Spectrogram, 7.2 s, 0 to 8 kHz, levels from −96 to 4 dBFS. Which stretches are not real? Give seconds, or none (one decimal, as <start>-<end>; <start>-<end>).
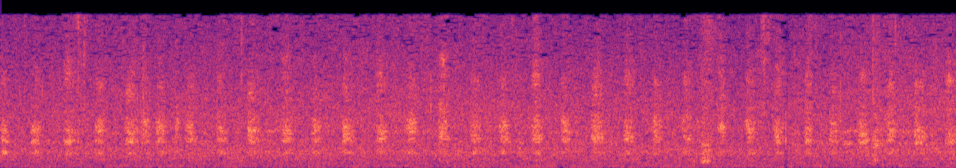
5.3-6.1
